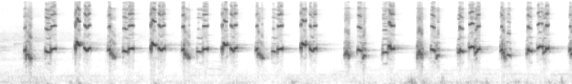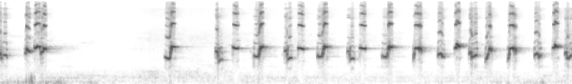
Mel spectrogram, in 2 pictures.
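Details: Yellow-vented bulbul delivering long 'ropel' lure song to make birds reply: two extended runs of rapid, bubbly whistled notes separated by a short pause with faint low hum.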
